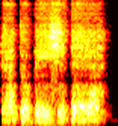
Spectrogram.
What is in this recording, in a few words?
Patrol, Crewmen, en; Warframe; Corpus Crewmen; Crewman E; Dialog Barks Battle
